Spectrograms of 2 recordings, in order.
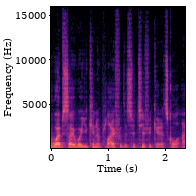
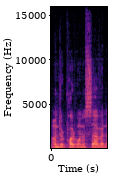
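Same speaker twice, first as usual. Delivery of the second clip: ordinary talk, nothing marked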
